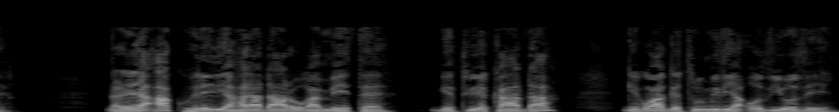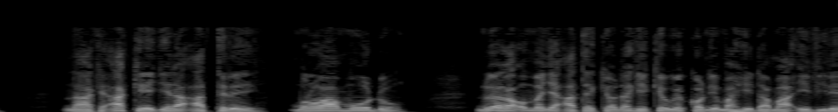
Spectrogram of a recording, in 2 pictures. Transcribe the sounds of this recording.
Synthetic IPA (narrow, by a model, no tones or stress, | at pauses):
nʔaɾeɾeaʔakuɦeɾeiɾiaɦaɾeadaɾoɣameːtɛ | ɡetwekaːda | ɡeɣwaɡetumiðiaʔoðioðe | nakɛakeːd͡ʑeɾaʔateɾe | moɾowamoːdo | newɛɣaʔomɛɲɛʔatekeɔnɛk̬ikeɣwekɔniemaɦidamaʔiðiɾe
